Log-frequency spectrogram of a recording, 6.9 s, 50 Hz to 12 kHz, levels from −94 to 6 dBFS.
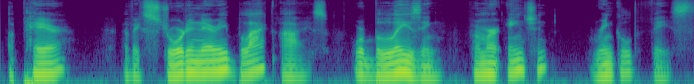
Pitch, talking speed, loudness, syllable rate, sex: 100 Hz, 110 wpm, -19 LUFS, 4.0 syllables/s, male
